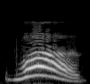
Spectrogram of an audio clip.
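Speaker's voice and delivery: loud, high-pitched exclamation; shocked outburst. A narrator's reading. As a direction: blurt it out loudly in disbelief. Frances interjects from the kitchen.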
